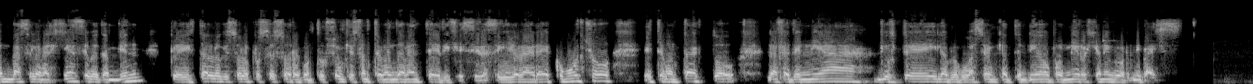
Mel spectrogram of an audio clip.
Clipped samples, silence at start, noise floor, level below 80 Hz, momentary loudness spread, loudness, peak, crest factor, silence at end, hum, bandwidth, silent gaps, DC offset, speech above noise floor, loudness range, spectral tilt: under 0.1%; 0 s; -51 dBFS; -52 dBFS; 4 LU; -17 LUFS; -4 dBFS; 12 dB; 0.75 s; none; 13.5 kHz; none; under 0.1%; 35 dB; 1 LU; -5 dB/octave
